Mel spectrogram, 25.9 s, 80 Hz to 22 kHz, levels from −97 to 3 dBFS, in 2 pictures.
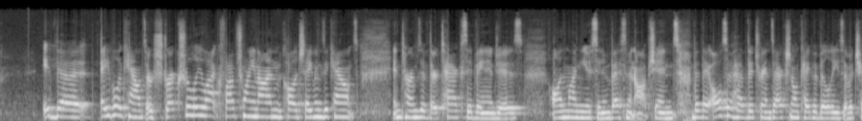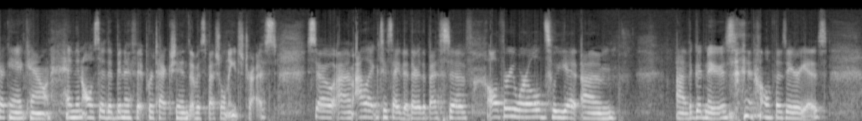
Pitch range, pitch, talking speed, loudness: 185-225 Hz, 205 Hz, 160 wpm, -13 LUFS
